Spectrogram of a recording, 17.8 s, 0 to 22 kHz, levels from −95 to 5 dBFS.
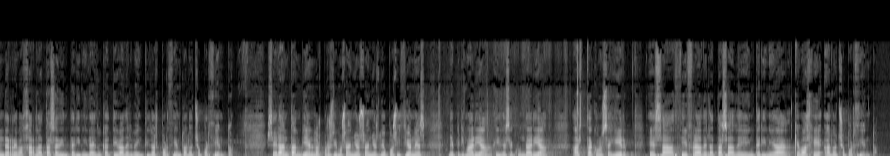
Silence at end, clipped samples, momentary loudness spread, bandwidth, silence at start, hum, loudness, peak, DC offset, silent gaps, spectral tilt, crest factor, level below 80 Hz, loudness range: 0.3 s; under 0.1%; 9 LU; 16.5 kHz; 0 s; none; -23 LUFS; -4 dBFS; under 0.1%; none; -5 dB/octave; 18 dB; -38 dBFS; 3 LU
